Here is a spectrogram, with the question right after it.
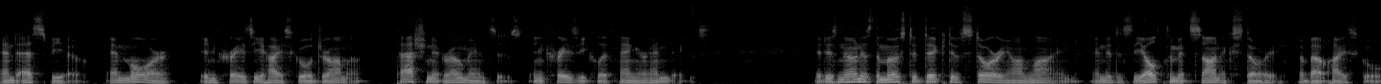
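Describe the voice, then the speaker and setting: A soft-spoken man with a very deep, low voice, a fairly slow pace and ordinary pitch variation. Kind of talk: fan fiction reading.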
